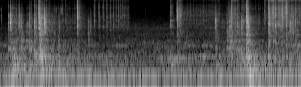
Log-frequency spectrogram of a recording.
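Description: Coins clinking and clattering inside a coin-pusher arcade machine as another coin is played. The jingling is busiest just after the start and again about five seconds in.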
